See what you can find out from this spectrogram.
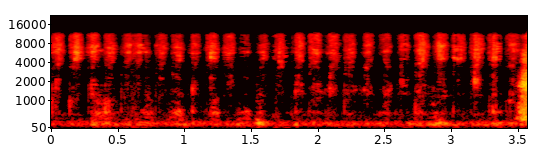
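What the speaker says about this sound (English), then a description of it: "When we rub our hands together, it makes heat through friction." Two palms rubbed briskly together, a fast, rhythmic swishing rasp repeating several times a second, close and fairly quiet, with no talking.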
